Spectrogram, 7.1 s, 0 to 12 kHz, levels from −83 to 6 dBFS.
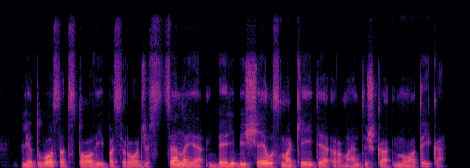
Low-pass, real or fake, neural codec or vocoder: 10.8 kHz; fake; vocoder, 44.1 kHz, 128 mel bands every 512 samples, BigVGAN v2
